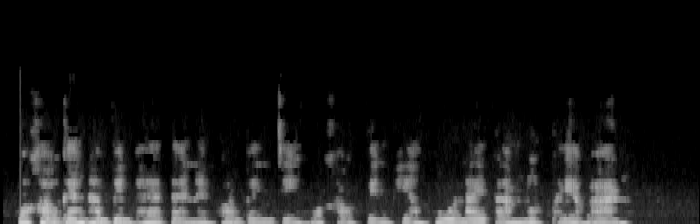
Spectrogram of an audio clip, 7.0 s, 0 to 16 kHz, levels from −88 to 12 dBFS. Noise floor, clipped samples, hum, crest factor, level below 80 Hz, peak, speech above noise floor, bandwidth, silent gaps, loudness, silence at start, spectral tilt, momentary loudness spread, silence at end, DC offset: -65 dBFS; under 0.1%; none; 16 dB; -54 dBFS; -2 dBFS; 48 dB; 7.6 kHz; none; -18 LUFS; 0.2 s; -7.5 dB/octave; 10 LU; 0.7 s; under 0.1%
